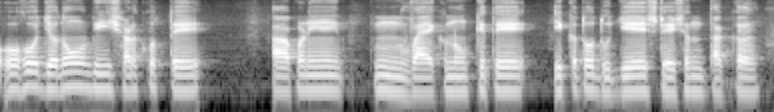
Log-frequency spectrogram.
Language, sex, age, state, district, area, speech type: Punjabi, male, 30-45, Punjab, Fatehgarh Sahib, urban, spontaneous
